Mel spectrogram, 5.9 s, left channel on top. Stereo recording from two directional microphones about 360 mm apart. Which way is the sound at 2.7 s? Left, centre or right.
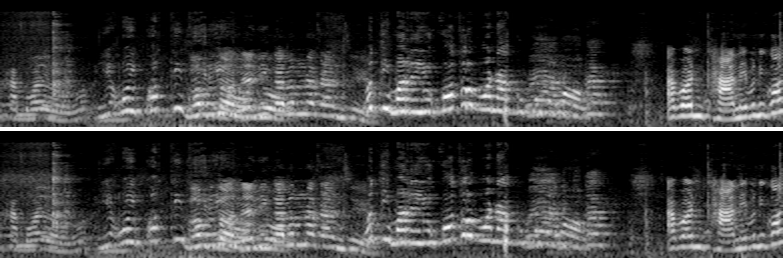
Centre.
